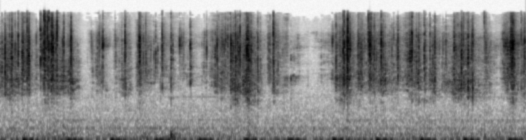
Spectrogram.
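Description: A dark brown handbag woven from glossy wooden beads, with a bead chain strap, hollow and apparently empty, is squeezed and shaken with the fingertips close to the mic. Its beads rub and clack in dense, bright, crinkly rattling bursts, with brief quieter lulls near one and three seconds. The sound is almost all high and crisp, with no low body and very short ring.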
